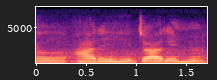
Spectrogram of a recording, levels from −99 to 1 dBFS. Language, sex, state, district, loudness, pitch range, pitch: Hindi, female, Bihar, Lakhisarai, -15 LUFS, 230-245 Hz, 235 Hz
